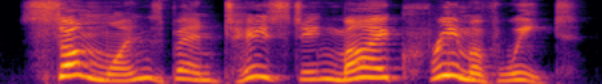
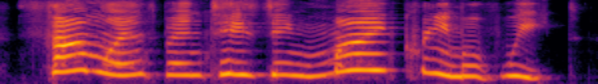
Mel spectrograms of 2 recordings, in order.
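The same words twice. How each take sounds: First: It is said in a great big voice. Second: It is said in a wee little voice.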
